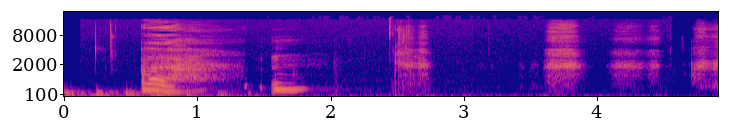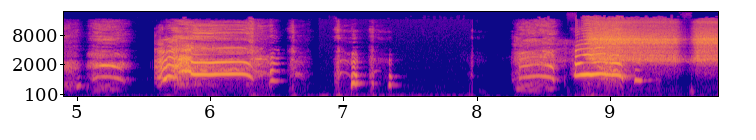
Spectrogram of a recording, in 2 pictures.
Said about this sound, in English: You're okay. You're in a secure location. There's no need to scream. No one can hear you.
